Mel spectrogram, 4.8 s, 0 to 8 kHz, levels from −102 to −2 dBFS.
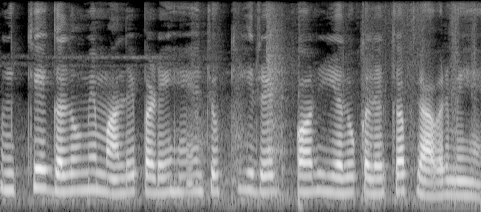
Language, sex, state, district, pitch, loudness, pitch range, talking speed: Hindi, female, Uttar Pradesh, Muzaffarnagar, 190 Hz, -18 LUFS, 180-200 Hz, 185 wpm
